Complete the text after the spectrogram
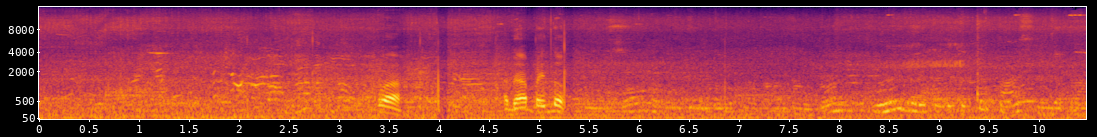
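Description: Motorcycle and van engines idle and rumble in traffic outdoors.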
